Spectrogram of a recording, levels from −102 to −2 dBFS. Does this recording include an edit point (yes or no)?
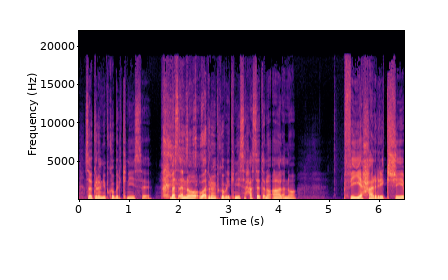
yes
